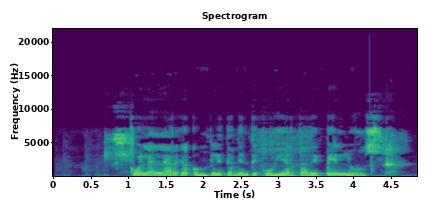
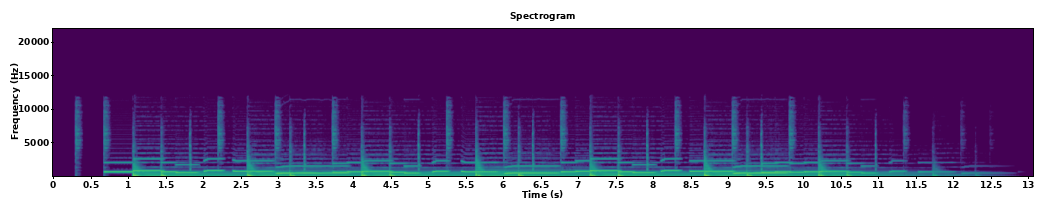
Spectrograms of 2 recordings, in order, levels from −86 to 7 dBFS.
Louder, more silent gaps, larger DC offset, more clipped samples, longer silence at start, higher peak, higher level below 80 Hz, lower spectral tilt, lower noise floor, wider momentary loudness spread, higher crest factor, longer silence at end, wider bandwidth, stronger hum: first, -12 LUFS vs -21 LUFS; second, none vs 0.40-0.67 s; neither; neither; about the same, 0.4 s vs 0.3 s; first, 0 dBFS vs -4 dBFS; about the same, -34 dBFS vs -34 dBFS; second, -4.5 dB/octave vs -7 dB/octave; second, -44 dBFS vs -59 dBFS; second, 4 LU vs 14 LU; second, 12 dB vs 18 dB; second, 0 s vs 0.7 s; second, 9.6 kHz vs 12 kHz; neither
